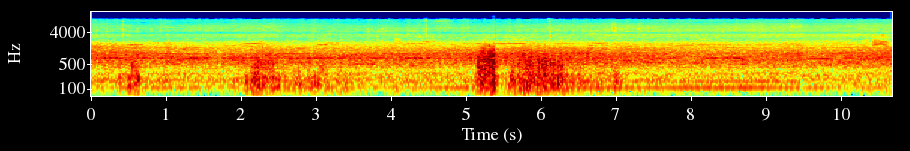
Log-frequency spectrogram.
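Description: Street noise on a body-worn camera microphone: a steady hum of vehicles on the road, with louder rustles on the microphone about two seconds in and again about five seconds in.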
